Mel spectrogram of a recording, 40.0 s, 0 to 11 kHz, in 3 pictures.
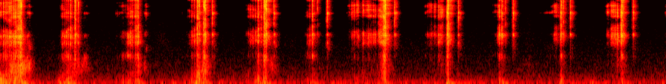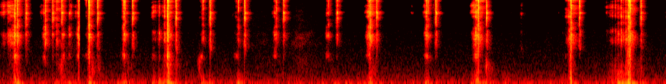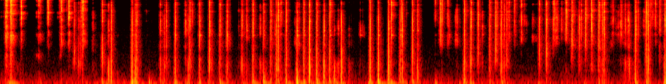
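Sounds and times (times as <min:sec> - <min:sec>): scissors snipping hair: 0:24.6 - 0:39.9.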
